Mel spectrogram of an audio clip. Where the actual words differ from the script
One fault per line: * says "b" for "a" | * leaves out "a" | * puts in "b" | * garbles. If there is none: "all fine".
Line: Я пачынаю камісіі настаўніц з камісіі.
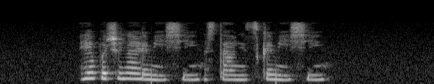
all fine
